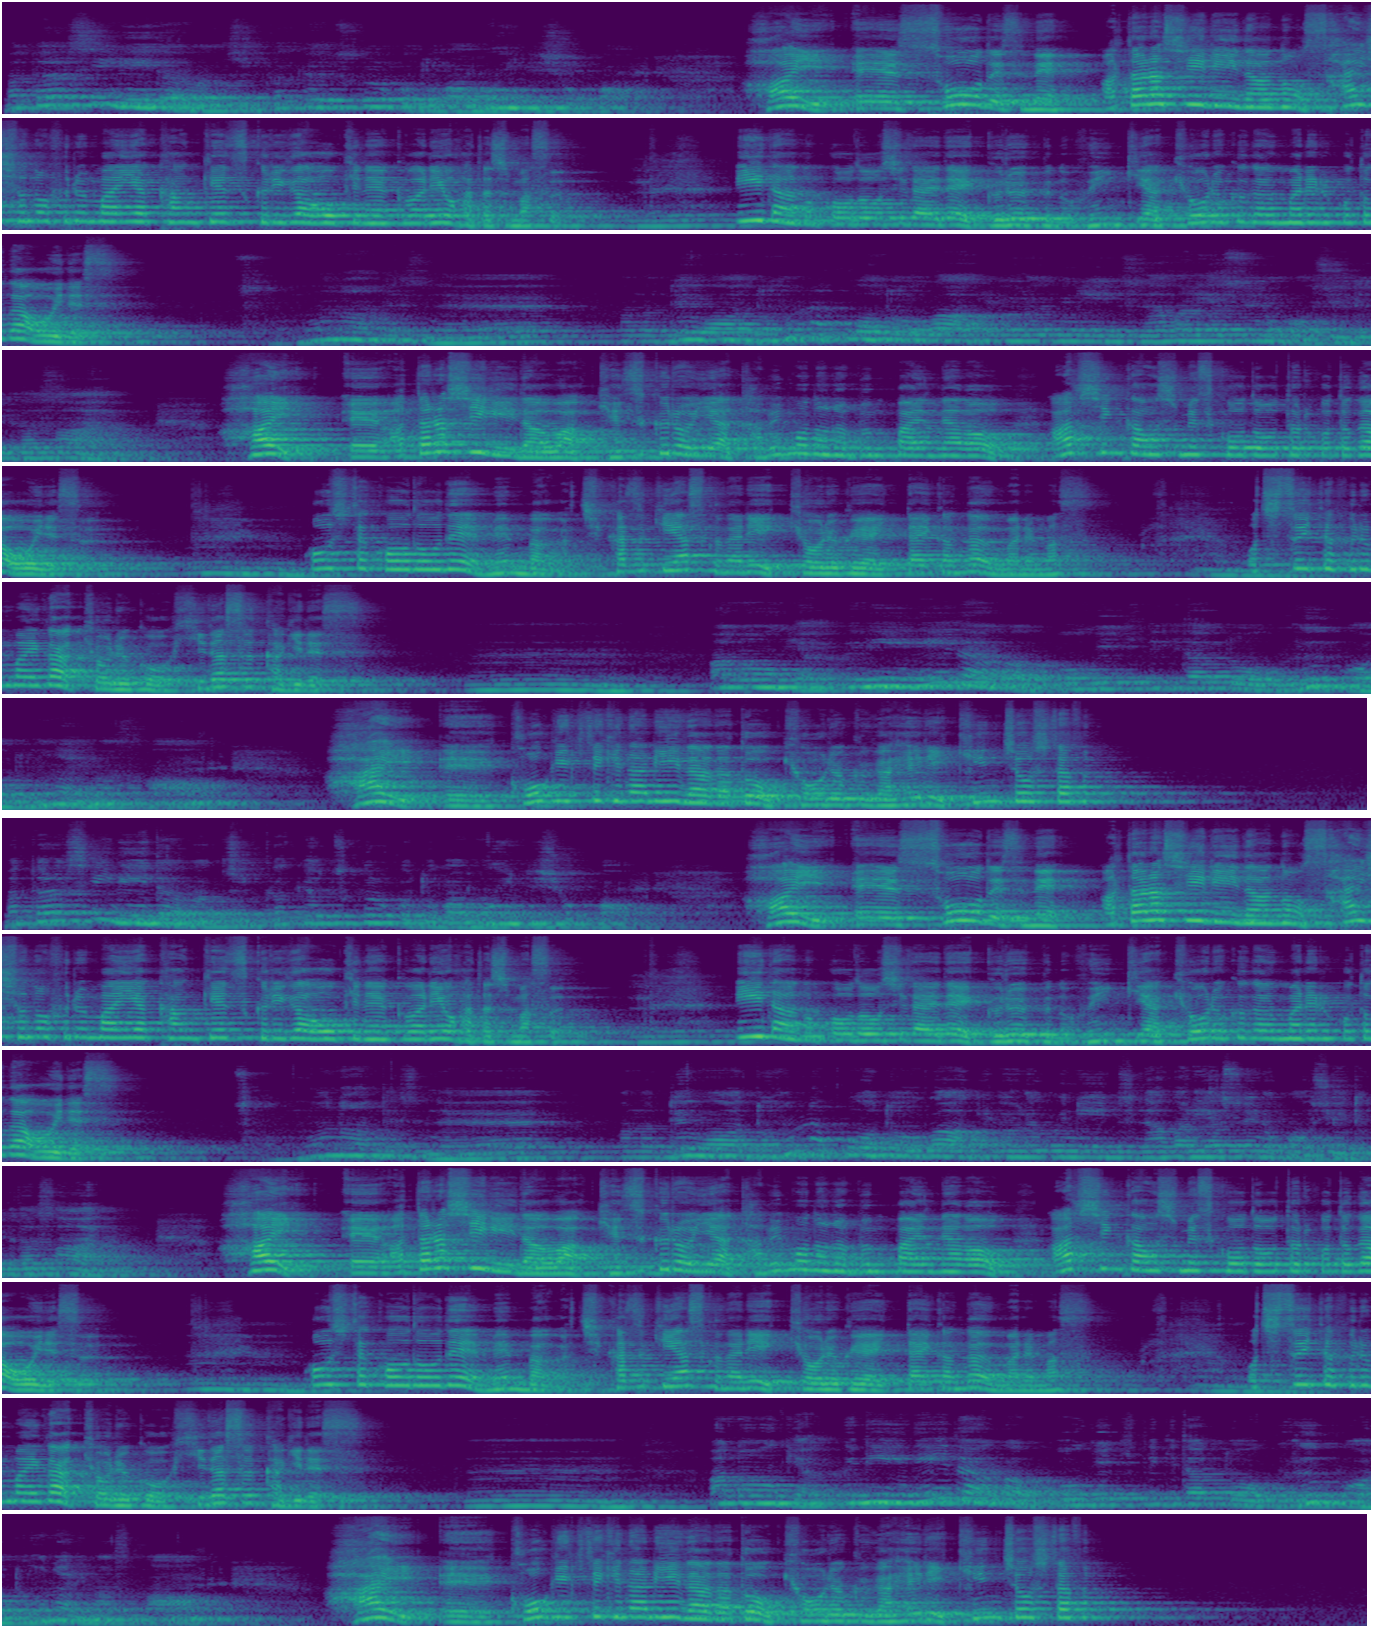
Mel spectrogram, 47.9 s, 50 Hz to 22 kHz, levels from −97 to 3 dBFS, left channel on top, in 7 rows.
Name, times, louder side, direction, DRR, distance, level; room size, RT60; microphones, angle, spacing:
voice 1, 0.0-3.1 10.0-10.5 14.9-16.4 16.8-21.0 28.3-28.9 33.3-33.9 36.5-37.4 37.7-42.1, equal, 85° right, -1 dB, 4.1 m, -44 dB
voice 2, 3.7-9.7 10.2-14.2 21.6-27.9 28.9-32.8 33.2-33.3 33.6-36.0 42.7-46.5, right 1 dB, 10° right, 5 dB, 1.0 m, -33 dB
21.0 x 11.0 x 2.6 m, 1.2 s
head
